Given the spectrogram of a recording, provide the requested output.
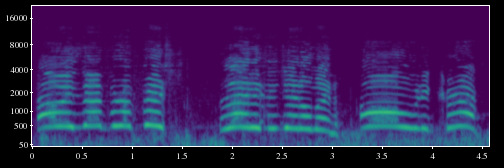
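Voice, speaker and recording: Young man, high lively voice, slow excitable whooping, windy outdoor camera audio. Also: lo-fi sound. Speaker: fishing vlogger. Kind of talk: excited live commentary while fishing. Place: open water on a jet ski, outdoors.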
